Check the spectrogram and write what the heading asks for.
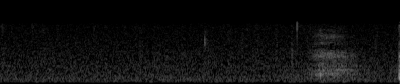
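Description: Quiet room tone with steady microphone hiss. Two faint clicks about two and three seconds in, then a short soft breath near the end.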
